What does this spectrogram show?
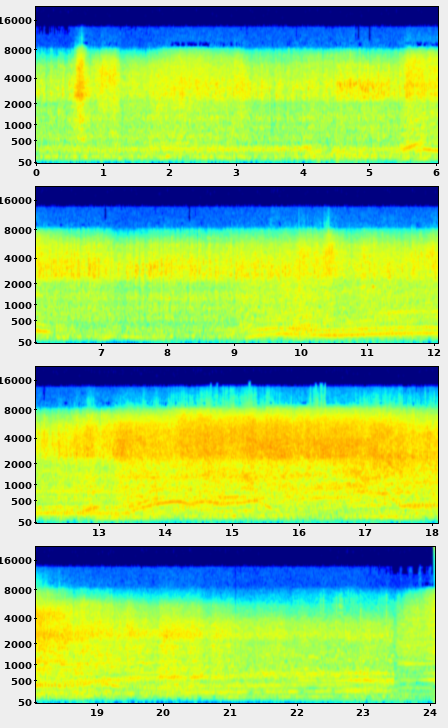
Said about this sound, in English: So buckle up, strap in, put it in first, rev it up till the valves float, drop the clutch.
